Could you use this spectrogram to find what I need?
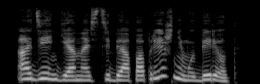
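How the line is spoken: Snide question. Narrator (Russian): ехидно спросила Лина

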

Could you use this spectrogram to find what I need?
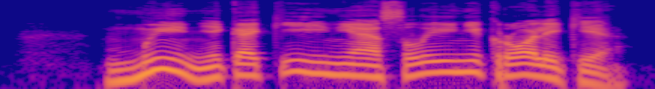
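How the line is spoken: Loud and clear. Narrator (Russian): громко и отчетливо произносит один из ушастых

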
